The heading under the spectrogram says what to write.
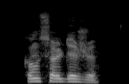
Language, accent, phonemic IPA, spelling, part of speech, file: French, France, /kɔ̃.sɔl də ʒø/, console de jeu, noun, LL-Q150 (fra)-console de jeu.wav
- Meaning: video game console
